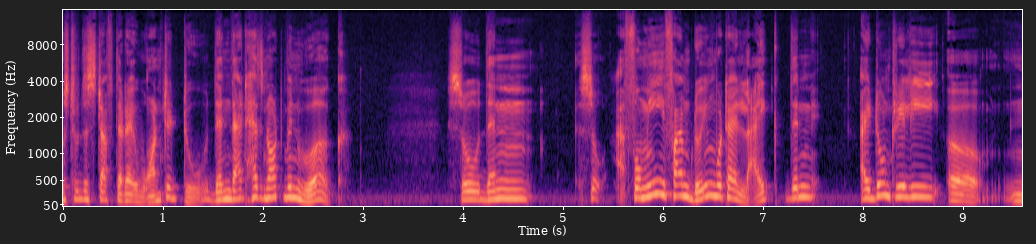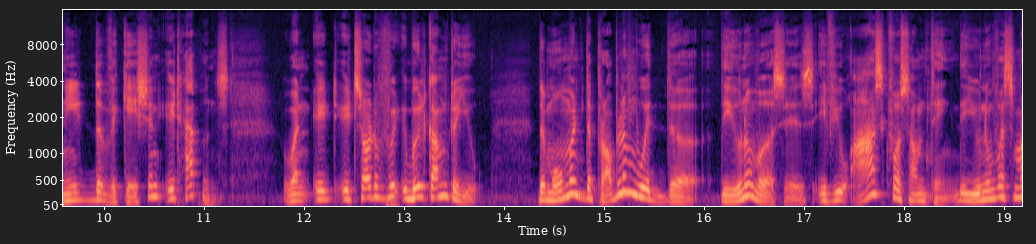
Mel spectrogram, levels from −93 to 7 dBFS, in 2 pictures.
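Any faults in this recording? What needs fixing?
No faults turn up in this audio, so nothing needs to be fixed.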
